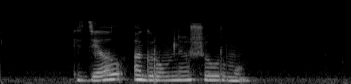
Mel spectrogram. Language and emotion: Russian, neutral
